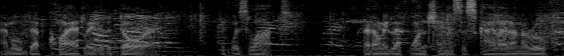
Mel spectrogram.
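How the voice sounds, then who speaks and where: An actor playing a world-weary, hard-boiled private eye, wry and terse, in 1940s radio noir style. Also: male voice, a bass voice, level tone, normal speed. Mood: urgent, tense. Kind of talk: 1940s radio noir first-person narration. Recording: vintage radio drama with music behind.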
